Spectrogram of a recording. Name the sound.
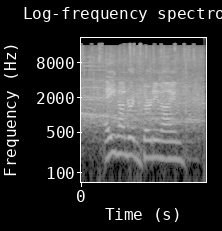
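audience clapping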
